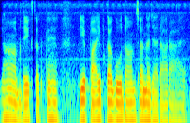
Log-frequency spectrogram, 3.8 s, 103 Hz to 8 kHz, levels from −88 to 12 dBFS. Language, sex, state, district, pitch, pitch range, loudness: Hindi, male, Uttar Pradesh, Lalitpur, 110 Hz, 100-110 Hz, -19 LUFS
